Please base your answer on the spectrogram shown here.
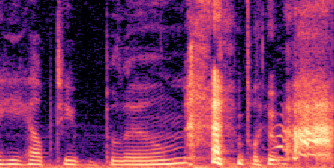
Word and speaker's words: Blum: Bloom. Yeah. Well, it's spelled Blum, B-L-U-M.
